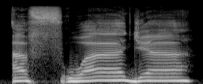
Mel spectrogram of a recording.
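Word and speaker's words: أفواجا: Jadi dibacanya wa ra'aitan nasa yadkhuluna fi dinillahi afwaja. Itu terlalu panjang. Tidak seperti itu. 2 harokat saja.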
